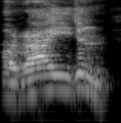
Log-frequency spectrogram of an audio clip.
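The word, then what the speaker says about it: horizon: 학생들 가르치면서 제 발음은 엉망이 됐는데 허라이 여기에 아이로 발음해야 돼요. 아이 허라이즌 명사 수평 그리고 수평 그럴 때는 허리라고 발음해요.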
